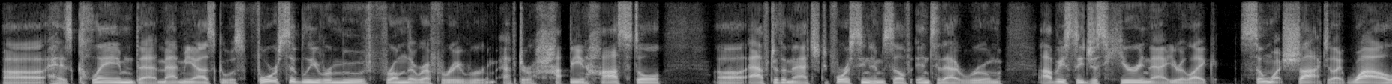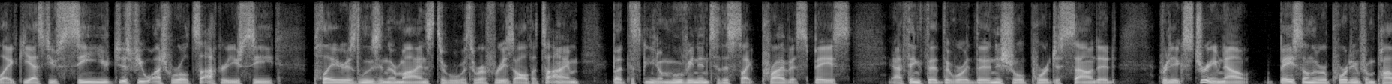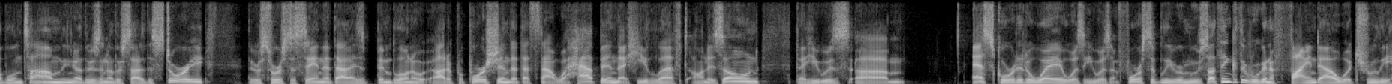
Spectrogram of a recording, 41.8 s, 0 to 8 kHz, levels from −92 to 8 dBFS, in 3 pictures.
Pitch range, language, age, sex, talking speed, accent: 85-110 Hz, English, 30-49, male, 205 wpm, American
